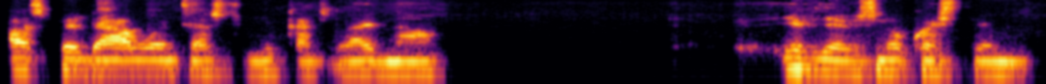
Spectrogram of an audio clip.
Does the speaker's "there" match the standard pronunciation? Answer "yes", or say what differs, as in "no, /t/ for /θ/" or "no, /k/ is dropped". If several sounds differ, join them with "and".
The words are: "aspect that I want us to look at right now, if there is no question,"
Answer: yes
